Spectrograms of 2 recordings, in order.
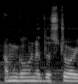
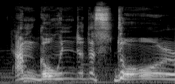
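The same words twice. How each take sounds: First: It is said in an ordinary speaking voice. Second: It is growled with an added 'ah' after words. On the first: "if you're gonna say" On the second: "after every word, you say like"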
